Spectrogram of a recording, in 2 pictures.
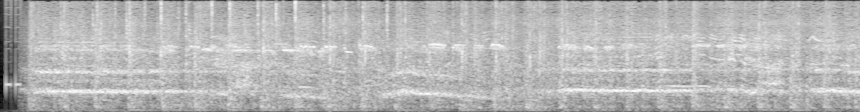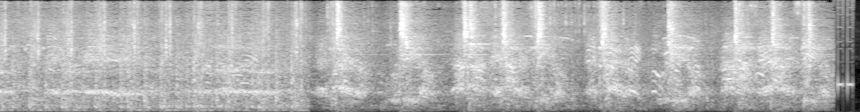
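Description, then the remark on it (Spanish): A large piquetero street protest crowd chants and shouts in unison, a loud, dense roar of voices with rising sustained tones, shifting midway into sharper rhythmic bursts and yells. “Las protestas piqueteras y de organizaciones civiles como las asambleas de vecinos se multiplicaban como los panes y los peces.”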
